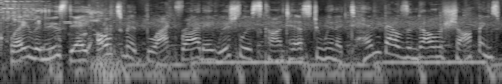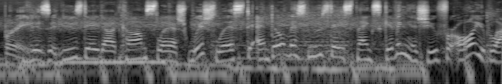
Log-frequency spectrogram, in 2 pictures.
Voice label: SHOPPING SPREE CONTEST PROMO; WBAB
